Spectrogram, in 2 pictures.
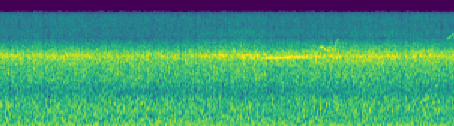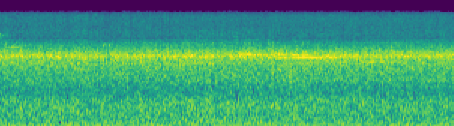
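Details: Loud, constant rumbling noise like wind or a passing vehicle dominates throughout, and no animal voice stands out.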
